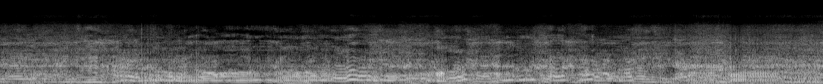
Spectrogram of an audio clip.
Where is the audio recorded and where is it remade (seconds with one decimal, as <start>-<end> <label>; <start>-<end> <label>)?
0.0-6.9 remade; 6.9-8.2 recorded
